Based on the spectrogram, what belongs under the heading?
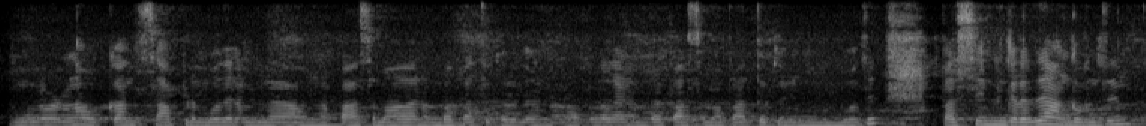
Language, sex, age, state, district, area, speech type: Tamil, female, 18-30, Tamil Nadu, Thanjavur, urban, spontaneous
